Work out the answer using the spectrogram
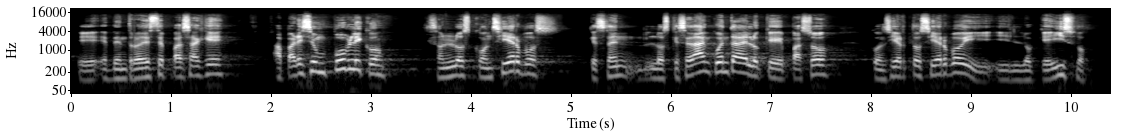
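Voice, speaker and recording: A man's voice: fairly high pitch, a bit bright. Mexican man preaching in an echoey hall. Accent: Mexican Spanish. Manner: reads scripture then explains it plainly, with many fillers. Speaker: pastor. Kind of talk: sermon. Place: church.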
